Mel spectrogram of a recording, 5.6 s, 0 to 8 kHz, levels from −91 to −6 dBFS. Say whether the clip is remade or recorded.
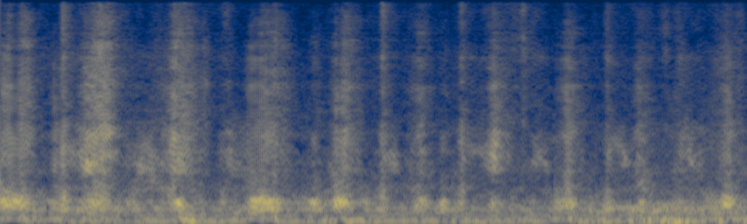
remade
